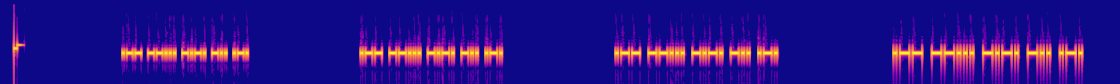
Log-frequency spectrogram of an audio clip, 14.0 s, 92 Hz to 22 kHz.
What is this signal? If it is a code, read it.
Morse code, heard as a keyed tone, about 39 wpm, 700 Hz. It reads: W7CDR W7CDR W7CDR W7CDR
